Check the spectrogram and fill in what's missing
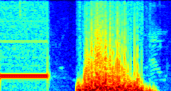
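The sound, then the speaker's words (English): A telephone rings once on the line, a steady electronic tone lasting under a second, followed by a short pause and then a brief burst of muffled, noisy rustling. “Hate when they ring forever and like nobody ever picks up and there's no voicemail.”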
